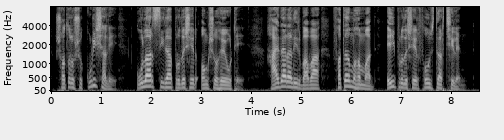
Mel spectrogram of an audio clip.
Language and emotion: Bengali, neutral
